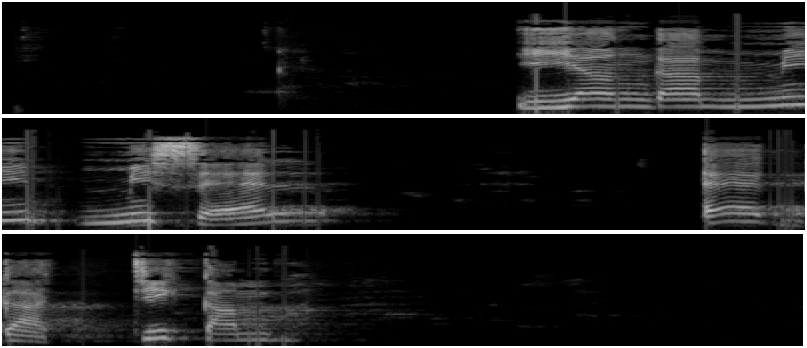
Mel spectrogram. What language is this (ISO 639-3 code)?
mgg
